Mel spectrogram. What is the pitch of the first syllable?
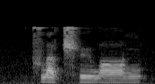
falling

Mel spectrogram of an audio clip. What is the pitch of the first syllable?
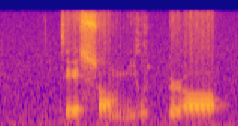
rising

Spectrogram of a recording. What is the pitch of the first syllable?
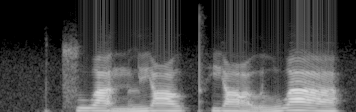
low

